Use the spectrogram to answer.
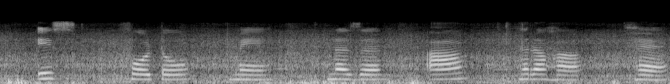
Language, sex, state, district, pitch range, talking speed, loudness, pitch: Hindi, female, Chandigarh, Chandigarh, 215-235 Hz, 65 wpm, -16 LUFS, 225 Hz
